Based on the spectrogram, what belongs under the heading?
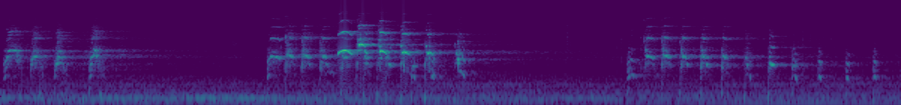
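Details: Bald eagle guarding its egg at the nest in Kisatchie National Forest, picked up by a nest camera: high, thin chittering phrases in three bursts, rapid squeaky notes tumbling together over steady low background hum.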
